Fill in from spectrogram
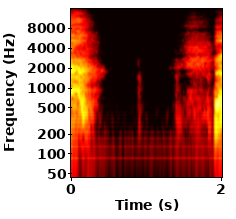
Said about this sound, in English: Well, anyway, good sneeze.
